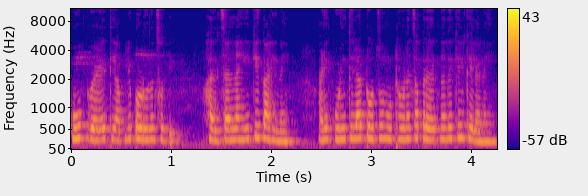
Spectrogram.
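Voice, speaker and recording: A woman's high-pitched, monotone voice with flat intonation, over noticeable background noise. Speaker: storyteller. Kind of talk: reading aloud.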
